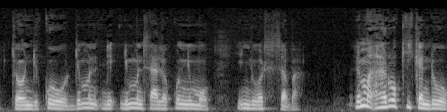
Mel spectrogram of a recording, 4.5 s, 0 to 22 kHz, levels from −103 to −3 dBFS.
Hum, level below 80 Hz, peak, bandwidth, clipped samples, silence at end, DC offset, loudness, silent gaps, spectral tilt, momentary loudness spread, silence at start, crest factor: none; -68 dBFS; -8 dBFS; 14 kHz; under 0.1%; 0 s; under 0.1%; -28 LUFS; none; -8.5 dB/octave; 9 LU; 0.1 s; 20 dB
